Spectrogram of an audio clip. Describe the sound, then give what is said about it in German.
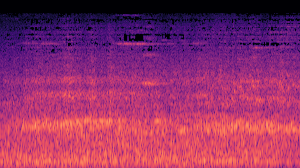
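A train rumbles steadily at the railway station in Bad Schandau on a Sunday afternoon in May, its broad mechanical roar filling the whole clip with a faint high squeal riding on top, and no voices. “Der Bahnhof in Bad Schandau ist menschenleer.”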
